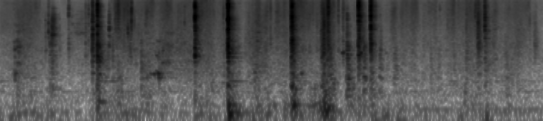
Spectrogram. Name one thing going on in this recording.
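Crutches knock and clatter on a wooden floor.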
